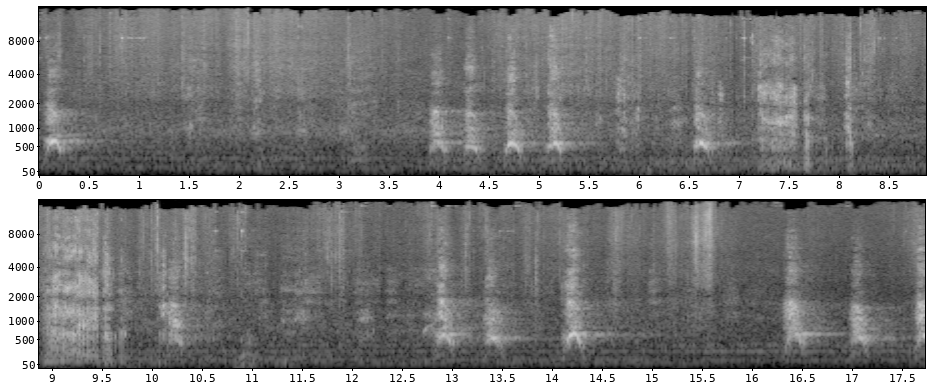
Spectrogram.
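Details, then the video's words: Playing dogs barking in quick bursts of short, clipped barks, grouped in twos and threes, with a loud rushing scuffle of noise midway and quieter gaps between bouts. "Dogs Playing"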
